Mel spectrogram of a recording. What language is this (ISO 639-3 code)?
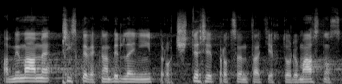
ces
